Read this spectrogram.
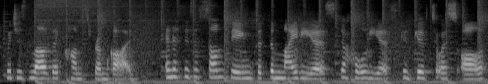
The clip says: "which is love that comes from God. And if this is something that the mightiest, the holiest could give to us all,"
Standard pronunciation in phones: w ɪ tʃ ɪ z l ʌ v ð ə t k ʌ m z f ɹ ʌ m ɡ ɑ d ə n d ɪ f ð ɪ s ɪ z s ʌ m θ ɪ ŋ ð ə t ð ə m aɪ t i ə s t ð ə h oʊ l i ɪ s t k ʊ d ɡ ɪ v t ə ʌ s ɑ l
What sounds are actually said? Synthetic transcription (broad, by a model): w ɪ tʃ ɪ z l ʌ v ð ə t k ʌ m z f ɹ ʌ m ɡ ɑ d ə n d ɪ f ð ɪ s ɪ z s ʌ m θ ɪ ŋ ð ə t ð ə m aɪ t i ə s t ð ə h oʊ l i ɪ s t k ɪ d ɡ ɪ v t ə ʌ s ɑ l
